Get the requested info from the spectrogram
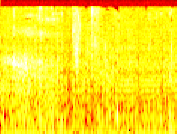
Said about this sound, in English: Let me tell you what this tastes like. Let me take a sip of this right now.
